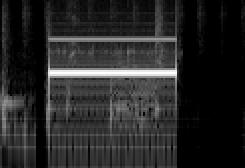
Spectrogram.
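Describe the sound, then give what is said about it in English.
A single steady electronic voicemail beep tone, loud, holding for about a second before cutting off cleanly, with faint background murmur before and after; it signals callers to leave their question. “All right, now go ahead and leave your question at the sound of the beep.”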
